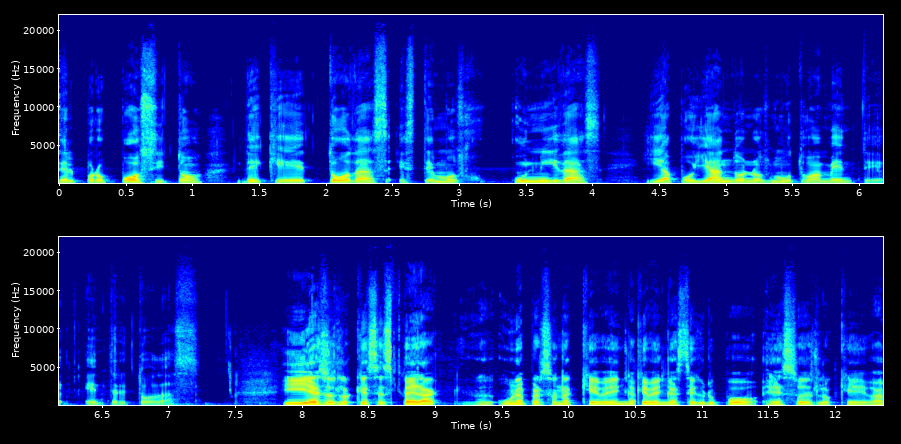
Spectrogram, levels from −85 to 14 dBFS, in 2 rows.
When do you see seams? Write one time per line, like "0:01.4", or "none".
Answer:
0:10.5

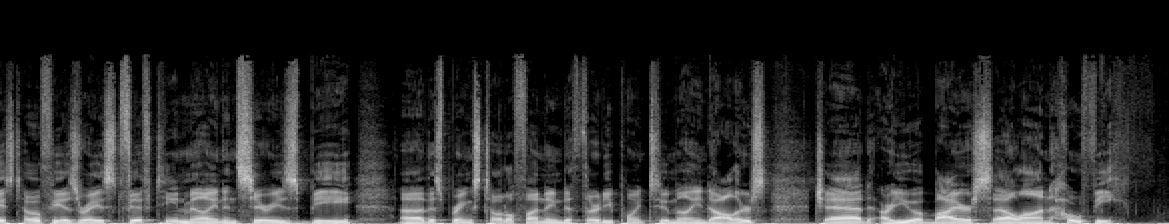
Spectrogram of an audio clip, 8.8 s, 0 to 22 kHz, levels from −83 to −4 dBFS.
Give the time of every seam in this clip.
0:06.1

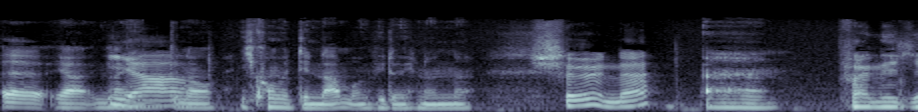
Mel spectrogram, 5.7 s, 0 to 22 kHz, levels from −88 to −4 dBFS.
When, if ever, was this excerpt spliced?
none

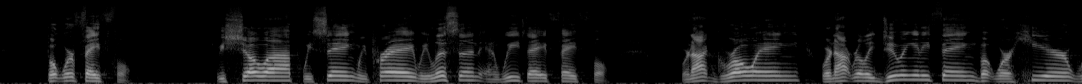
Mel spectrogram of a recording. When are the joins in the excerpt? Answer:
0:05.2

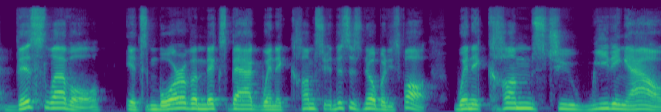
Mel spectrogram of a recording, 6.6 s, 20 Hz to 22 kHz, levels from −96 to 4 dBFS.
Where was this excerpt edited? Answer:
none

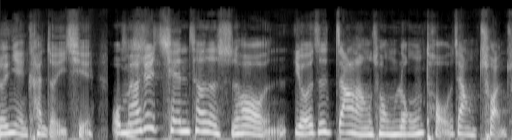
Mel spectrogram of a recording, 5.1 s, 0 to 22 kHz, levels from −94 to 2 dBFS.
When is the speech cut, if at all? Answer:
0:01.1

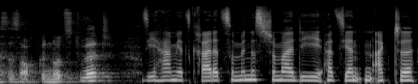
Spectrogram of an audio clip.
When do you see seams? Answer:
0:01.4

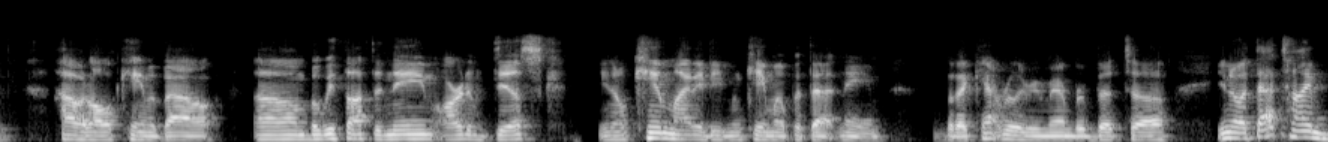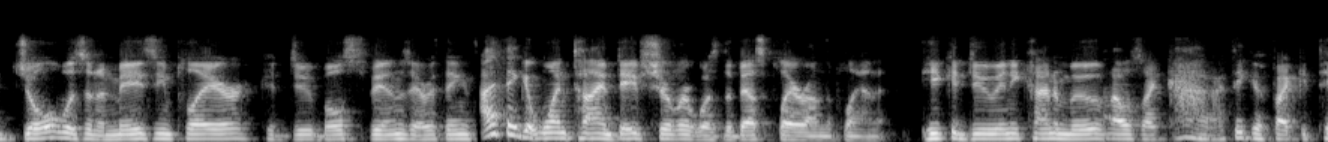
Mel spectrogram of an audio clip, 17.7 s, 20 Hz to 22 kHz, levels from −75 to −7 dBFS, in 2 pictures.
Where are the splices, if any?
0:12.0
0:16.2

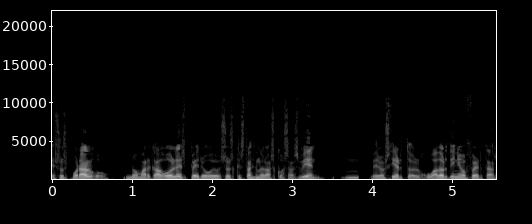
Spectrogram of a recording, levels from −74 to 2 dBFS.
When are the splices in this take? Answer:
0:03.8

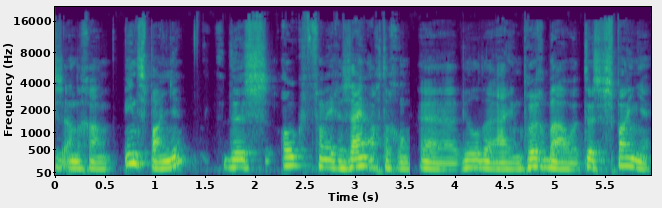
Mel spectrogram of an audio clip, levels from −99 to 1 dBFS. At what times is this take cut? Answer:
0:03.5

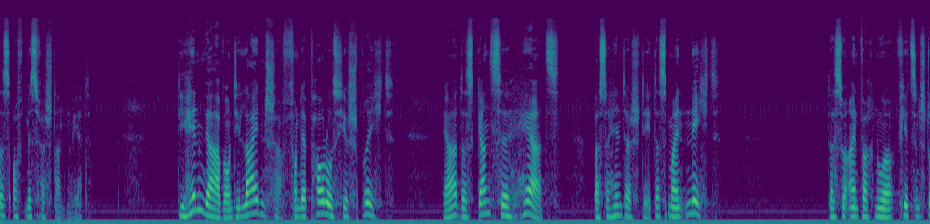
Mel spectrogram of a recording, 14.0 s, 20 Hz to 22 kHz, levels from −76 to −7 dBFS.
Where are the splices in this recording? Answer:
none

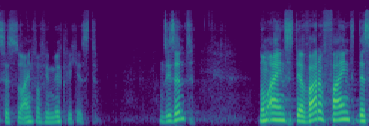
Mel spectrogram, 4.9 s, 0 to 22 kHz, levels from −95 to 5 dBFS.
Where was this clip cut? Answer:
0:02.1

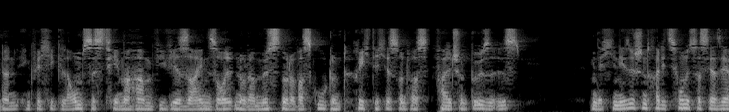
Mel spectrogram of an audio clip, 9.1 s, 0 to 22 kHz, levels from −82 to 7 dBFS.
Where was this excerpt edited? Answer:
0:07.3

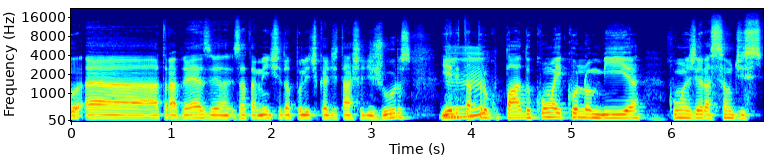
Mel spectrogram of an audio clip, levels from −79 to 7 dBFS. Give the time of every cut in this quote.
0:03.7
0:06.0

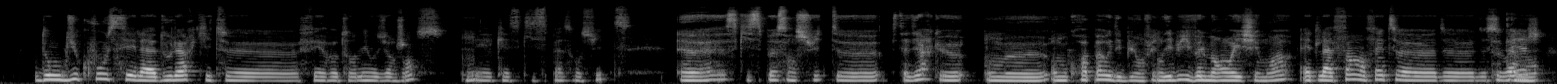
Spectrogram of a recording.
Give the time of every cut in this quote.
0:13.0

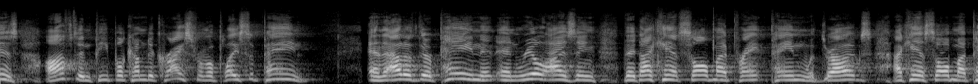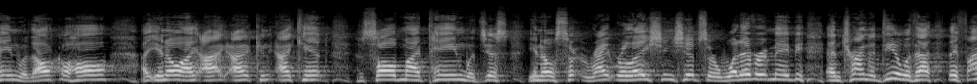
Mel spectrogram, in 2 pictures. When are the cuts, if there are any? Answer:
0:06.4

